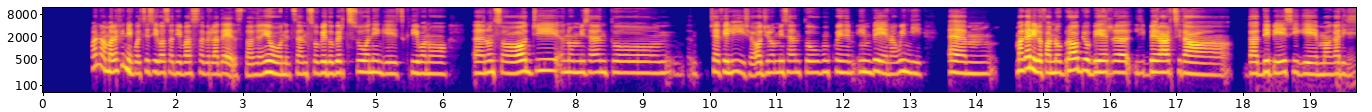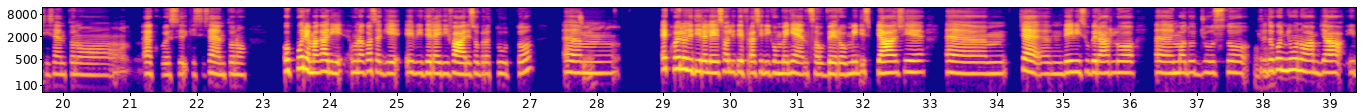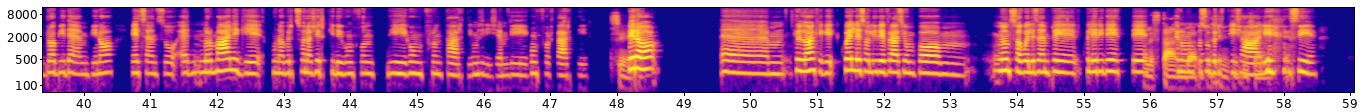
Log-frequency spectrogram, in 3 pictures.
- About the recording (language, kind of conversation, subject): Italian, podcast, Cosa ti ha insegnato l’esperienza di affrontare una perdita importante?
- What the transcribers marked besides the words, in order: "Cioè" said as "ceh"; "cioè" said as "ceh"; "proprio" said as "probio"; tapping; "cioè" said as "ceh"; "propri" said as "brobi"; chuckle; laughing while speaking: "superficiali"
